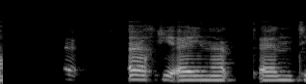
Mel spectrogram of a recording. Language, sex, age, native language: Icelandic, male, 9, Polish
